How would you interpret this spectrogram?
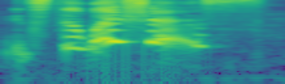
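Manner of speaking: very high, slow gushing squeak; squeaky delighted girl. Acted. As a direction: squeal it like a sweet cartoon girl. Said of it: "talks with her mouth full".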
